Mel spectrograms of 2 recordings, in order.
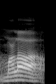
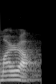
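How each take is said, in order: First: The middle consonant is a plain l sound. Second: The middle consonant is a retroflex zh sound.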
